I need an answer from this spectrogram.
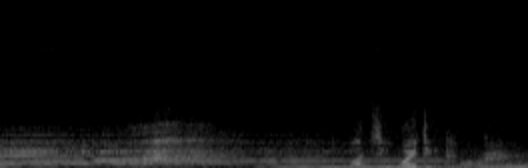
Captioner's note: Ramirez sighs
